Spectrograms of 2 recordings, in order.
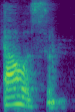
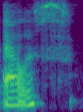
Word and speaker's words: Allison: I want my name to be pronounced Allison, not Alice, not, anything else.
